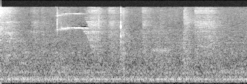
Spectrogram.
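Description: Quiet room tone: a steady low hum with a few faint clicks and a brief high-pitched squeak about half a second in.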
